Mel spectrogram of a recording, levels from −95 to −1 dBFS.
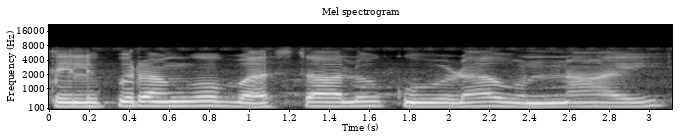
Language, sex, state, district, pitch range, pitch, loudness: Telugu, female, Telangana, Mahabubabad, 180-205 Hz, 190 Hz, -15 LUFS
